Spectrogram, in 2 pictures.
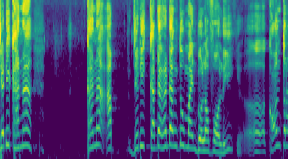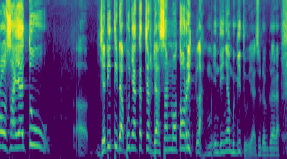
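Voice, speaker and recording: Animated and lively in intonation, a man speaks at an extremely high pitch, and the sound is dry and close with no echo. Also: moderate pace. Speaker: pastor. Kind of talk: sermon. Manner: animated, addresses congregation.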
